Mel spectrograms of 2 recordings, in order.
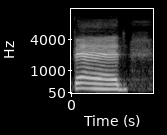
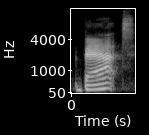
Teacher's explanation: the front vowels which are things like the word bed and word um bat get pronounced with slightly lower backer vowels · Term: California Vowel Shift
